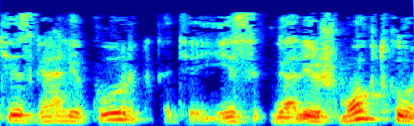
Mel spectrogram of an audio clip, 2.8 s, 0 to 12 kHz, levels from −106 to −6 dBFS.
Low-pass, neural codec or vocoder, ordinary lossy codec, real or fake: 10.8 kHz; none; MP3, 32 kbps; real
